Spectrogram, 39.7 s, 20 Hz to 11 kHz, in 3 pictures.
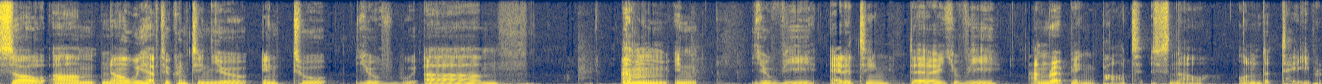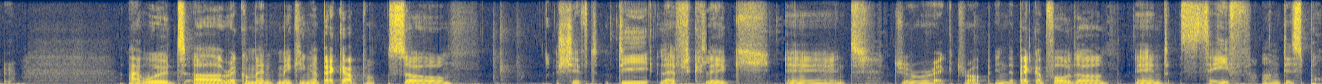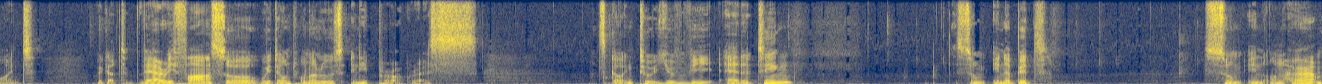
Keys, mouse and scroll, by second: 15.5-15.8 scroll down 1, 15.8-18.1 middle drag, 18.1 shift+d, 20.7 click, 20.9 click, 22.4 click, 24.5-27.4 drag, 30.7 click, 32.5-37.2 drag, 37.2 middle click, 37.5-38.4 scroll up 10, 38.4 shift+middle click, 39.0-39.6 scroll up 1.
